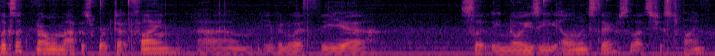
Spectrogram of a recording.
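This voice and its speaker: A man talks at a moderate pace and medium pitch, somewhat breathy. His intonation is fairly even and his tone bored. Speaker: 3D artist. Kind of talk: software tutorial narration. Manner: bored-sounding.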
